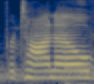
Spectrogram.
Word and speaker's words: Pratano: Hey everyone, I'm Pratano, rhymes with Capitano, the voice of Child's Really?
